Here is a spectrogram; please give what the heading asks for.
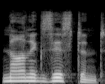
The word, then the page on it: nonexistent: British English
